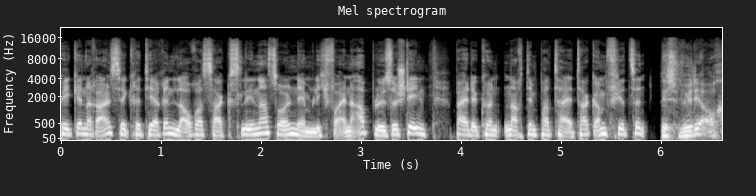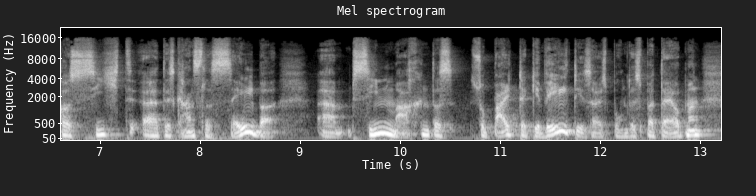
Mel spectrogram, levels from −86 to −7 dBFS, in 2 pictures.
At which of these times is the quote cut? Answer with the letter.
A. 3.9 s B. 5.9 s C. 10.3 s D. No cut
B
